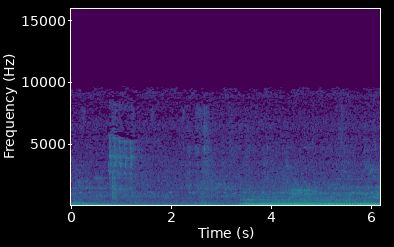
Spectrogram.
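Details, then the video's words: Two African elephant families, Pia and Noor with 2-year-old calves Pia V and Noor V, huddling after a sitatunga startles them: quiet background at first, then a sustained low, throbbing rumble begins midway and continues to the end. "Scared Elephants"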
